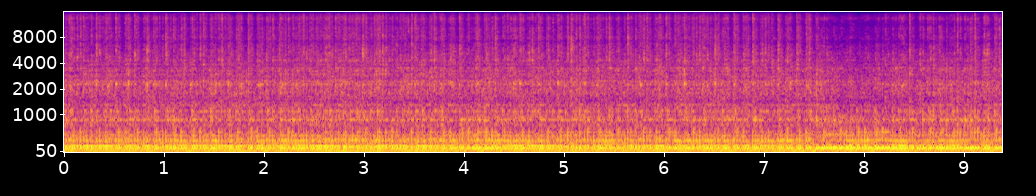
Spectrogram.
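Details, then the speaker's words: 85 hp Evinrude outboard on a water hose after new head gaskets, new spark plugs and tightened hose clamps, after earlier overheating: smooth, steady running with an even beat and no misses or rough patches; normal running. "We got a set of spark plugs in there. We got the engine purring like a kitten."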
